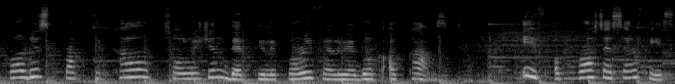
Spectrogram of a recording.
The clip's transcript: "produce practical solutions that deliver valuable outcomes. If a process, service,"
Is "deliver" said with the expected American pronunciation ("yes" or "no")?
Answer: no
